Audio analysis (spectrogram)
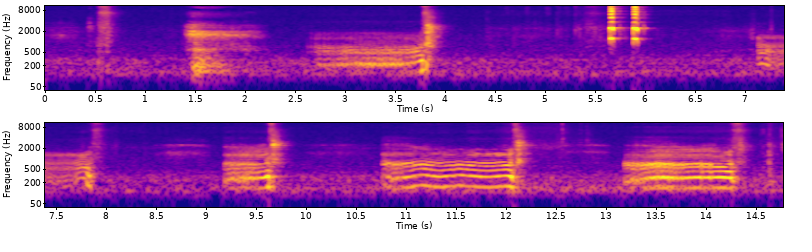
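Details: Percy, a pet dog playing tug indoors, growls in several drawn-out rumbling bouts, some wavering and rising into snarls, with brief sharp clicks and squeaks between them.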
